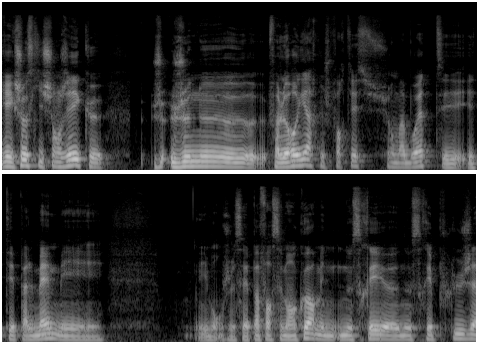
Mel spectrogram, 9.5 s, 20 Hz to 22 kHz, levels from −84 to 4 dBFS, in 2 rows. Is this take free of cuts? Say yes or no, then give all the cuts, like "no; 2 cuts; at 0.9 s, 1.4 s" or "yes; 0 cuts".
yes; 0 cuts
